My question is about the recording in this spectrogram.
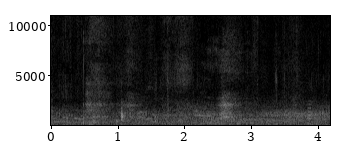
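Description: Open-air background noise with faint, distant voices, and a single sharp click about a second in.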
